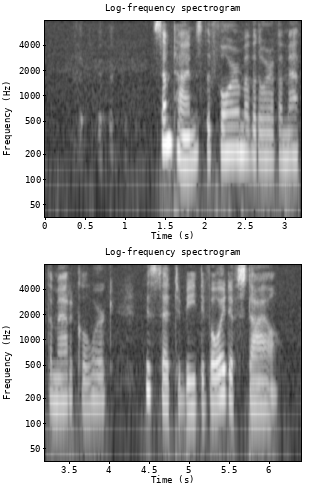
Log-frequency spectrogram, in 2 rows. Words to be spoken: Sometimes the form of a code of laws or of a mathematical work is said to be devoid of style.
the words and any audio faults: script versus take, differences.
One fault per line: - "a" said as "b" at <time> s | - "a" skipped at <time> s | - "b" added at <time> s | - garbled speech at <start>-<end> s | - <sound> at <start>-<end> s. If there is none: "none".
- laugh at 0.3-1.1 s
- "code of laws" skipped at 2.6 s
